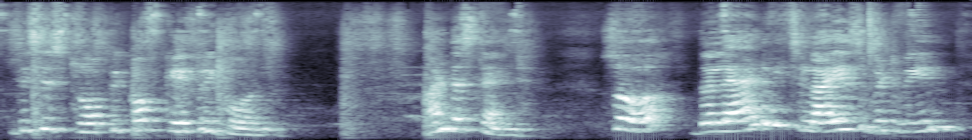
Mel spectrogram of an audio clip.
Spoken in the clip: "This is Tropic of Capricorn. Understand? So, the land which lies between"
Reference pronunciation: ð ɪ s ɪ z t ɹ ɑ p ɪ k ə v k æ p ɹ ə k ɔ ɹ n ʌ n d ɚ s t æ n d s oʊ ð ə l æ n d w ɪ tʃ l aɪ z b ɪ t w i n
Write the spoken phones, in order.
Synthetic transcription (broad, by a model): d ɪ s ɪ z t ɹ ɑ p ɪ k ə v k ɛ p ɹ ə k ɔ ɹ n ʌ n d ɚ s t æ n d s oʊ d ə l æ n d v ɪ tʃ l aɪ z b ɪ t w i n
